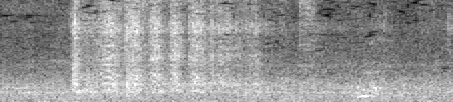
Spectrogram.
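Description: A motor vehicle engine running with a steady low hum. A short rattly burst comes about half a second in.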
